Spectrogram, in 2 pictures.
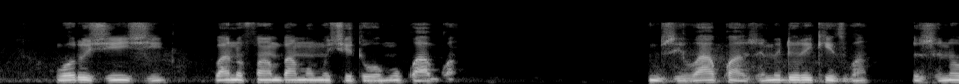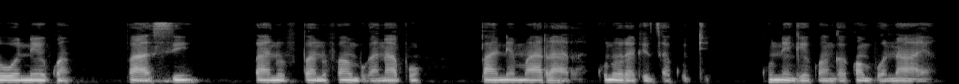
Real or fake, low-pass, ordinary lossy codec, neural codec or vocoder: fake; 7.2 kHz; MP3, 48 kbps; autoencoder, 48 kHz, 128 numbers a frame, DAC-VAE, trained on Japanese speech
